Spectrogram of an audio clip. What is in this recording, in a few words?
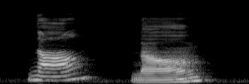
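"nang2", Mandarin Chinese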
